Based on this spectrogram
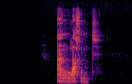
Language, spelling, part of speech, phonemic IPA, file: Dutch, aanlachend, verb, /ˈanlɑxənt/, Nl-aanlachend.ogg
- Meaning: present participle of aanlachen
